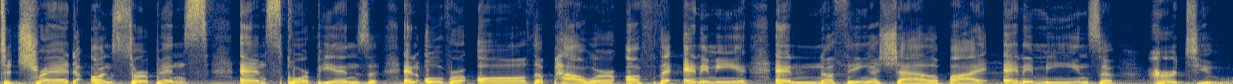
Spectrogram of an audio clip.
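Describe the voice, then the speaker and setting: Over faint music in the background, a high-pitched man speaks at a very slow pace with very even loudness and ordinary pitch variation. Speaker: minister preaching. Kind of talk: sermon scripture reading. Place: church. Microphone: handheld.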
